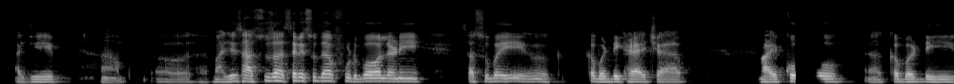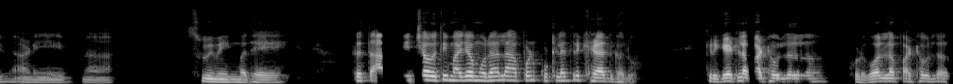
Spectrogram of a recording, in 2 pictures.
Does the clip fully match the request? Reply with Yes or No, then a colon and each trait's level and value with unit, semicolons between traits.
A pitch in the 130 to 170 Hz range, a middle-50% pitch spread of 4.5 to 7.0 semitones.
Yes: medium, 140 Hz; average, 5.1 semitones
